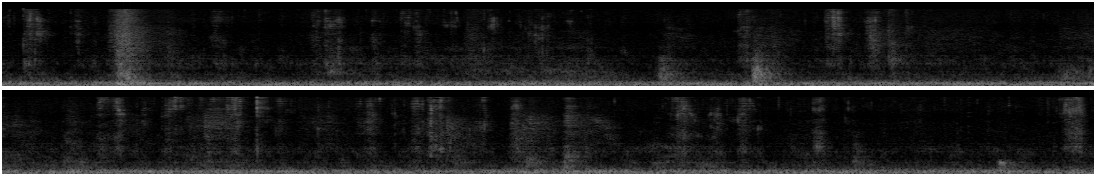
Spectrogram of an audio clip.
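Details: House guinea pigs in New York City eat watermelon, with scattered crisp bites and moist chomping spaced irregularly, a few loud snaps, over a quiet indoor background hum.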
